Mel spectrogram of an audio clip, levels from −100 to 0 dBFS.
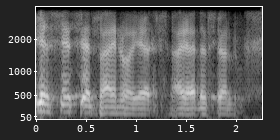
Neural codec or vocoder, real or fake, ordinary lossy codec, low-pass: codec, 24 kHz, 1.5 kbps, HILCodec; fake; none; 3.6 kHz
